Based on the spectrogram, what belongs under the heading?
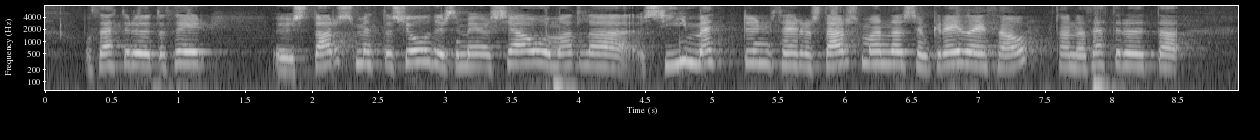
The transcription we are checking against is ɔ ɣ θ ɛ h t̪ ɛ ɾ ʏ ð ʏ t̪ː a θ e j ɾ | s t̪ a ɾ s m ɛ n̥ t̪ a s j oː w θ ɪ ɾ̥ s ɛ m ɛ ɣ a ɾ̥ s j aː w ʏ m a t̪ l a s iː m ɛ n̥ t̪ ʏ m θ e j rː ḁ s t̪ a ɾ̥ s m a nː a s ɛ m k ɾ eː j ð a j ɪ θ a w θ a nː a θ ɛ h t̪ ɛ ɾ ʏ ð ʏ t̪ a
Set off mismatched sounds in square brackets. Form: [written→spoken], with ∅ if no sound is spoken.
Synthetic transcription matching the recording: ɔ ɣ θ ɛ h t̪ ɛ ɾ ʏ ð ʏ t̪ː a θ e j ɾ | s t̪ a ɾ s m ɛ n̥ t̪ a s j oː w [θ→ð] ɪ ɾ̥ s ɛ m ɛ ɣ a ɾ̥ s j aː w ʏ m a t̪ l a s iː m ɛ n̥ t̪ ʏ [m→n] θ e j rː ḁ s t̪ a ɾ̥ s m a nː a s ɛ m k ɾ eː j ð a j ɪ θ a w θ a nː a θ ɛ h t̪ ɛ ɾ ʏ ð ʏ t̪ a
